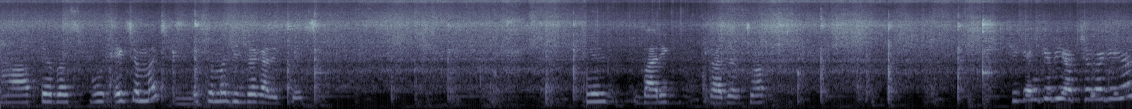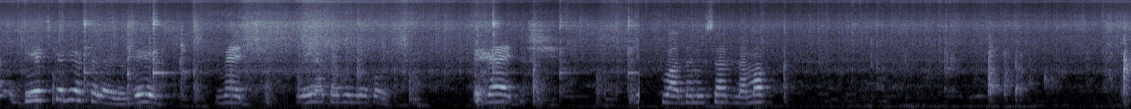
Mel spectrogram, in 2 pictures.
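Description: A metal spoon scrapes and clinks against a steel pan.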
